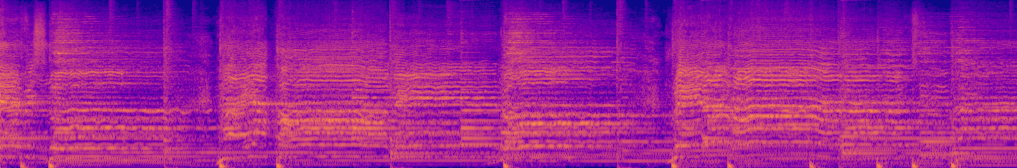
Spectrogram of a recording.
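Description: Gospel choir and congregation singing a slow worship chorus in long held notes, backed by a live band with keyboard, guitar and drum beats.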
